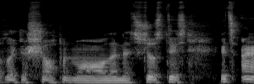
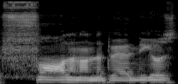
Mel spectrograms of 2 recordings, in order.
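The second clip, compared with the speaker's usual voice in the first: ordinary talk, nothing marked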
